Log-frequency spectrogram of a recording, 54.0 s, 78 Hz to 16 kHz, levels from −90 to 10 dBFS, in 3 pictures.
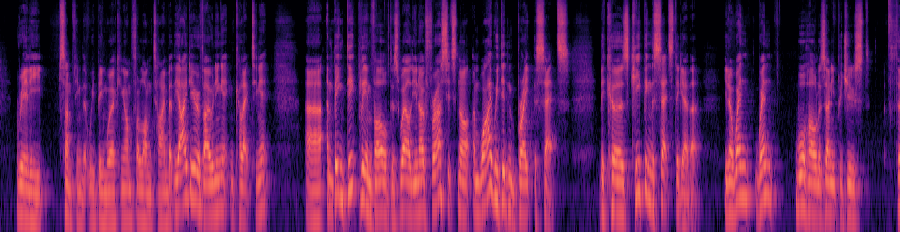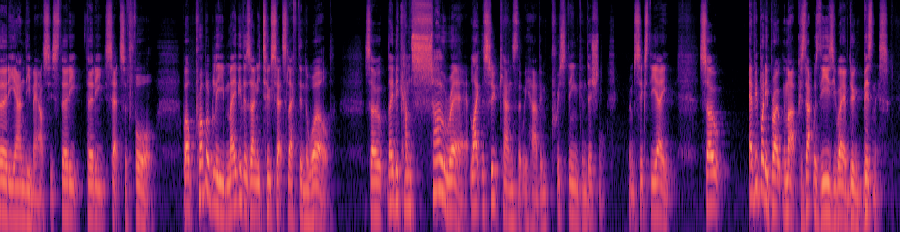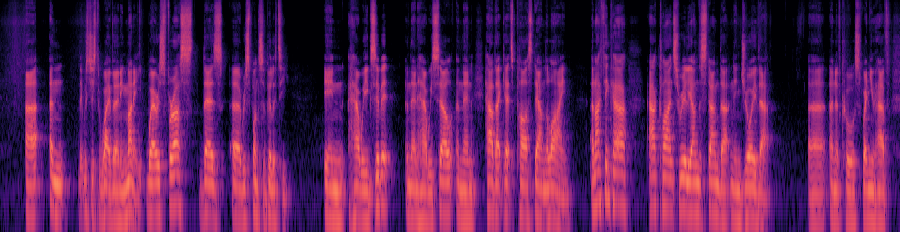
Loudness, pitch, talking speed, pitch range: -22 LUFS, 120 Hz, 175 wpm, 105-140 Hz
